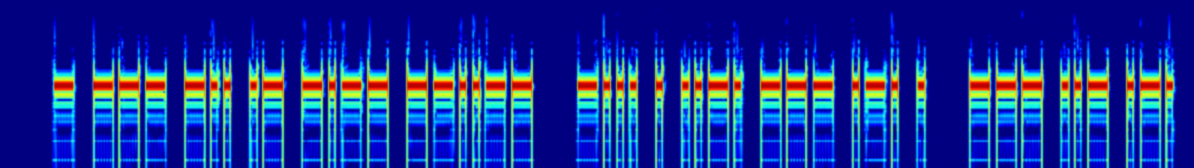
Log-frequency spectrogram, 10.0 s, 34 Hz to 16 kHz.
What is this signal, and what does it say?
Morse code, heard as a keyed tone, about 22 wpm, 700 Hz. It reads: TODAY, BEFORE OUR
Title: A Sound Of Thunder 22wpm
